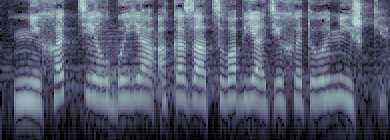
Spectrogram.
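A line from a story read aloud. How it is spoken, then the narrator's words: Relieved mumble after sigh. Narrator (Russian): Глубоко вздохнув с облегчением, он пробормотал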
